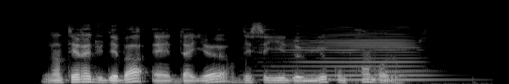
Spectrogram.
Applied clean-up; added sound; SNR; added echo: none; Bowed string instrument; 12 dB; none.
